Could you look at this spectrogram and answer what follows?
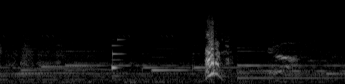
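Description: A dog in the video game Genshin Impact barks once sharply amid soft game music and tones, with a few faint yips and whimpers around it, fairly quiet overall.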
